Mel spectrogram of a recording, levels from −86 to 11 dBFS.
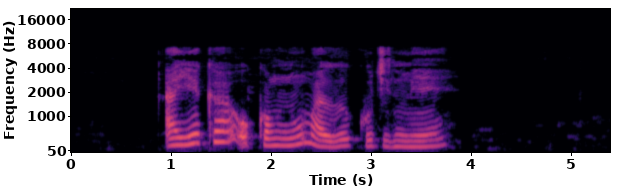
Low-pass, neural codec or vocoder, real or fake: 7.2 kHz; none; real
